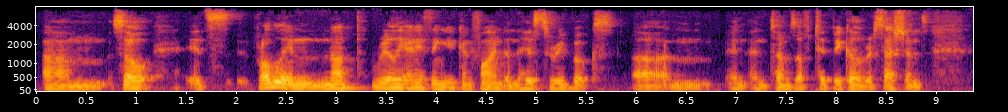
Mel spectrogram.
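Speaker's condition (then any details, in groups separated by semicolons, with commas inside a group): No condition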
